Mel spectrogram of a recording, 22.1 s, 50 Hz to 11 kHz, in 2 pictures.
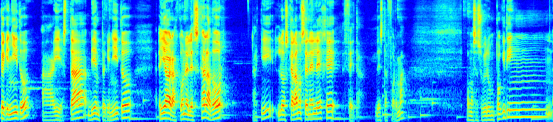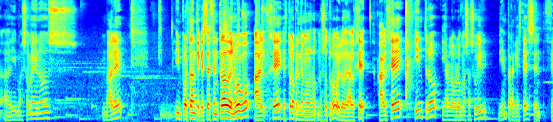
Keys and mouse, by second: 2.0 click, 6.2-7.9 drag, 9.3 click, 10.1-11.5 drag, 11.7 middle click, 12.6-14.1 middle drag, 16.3 alt+g, 19.1 Return, 20.2-21.7 drag.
